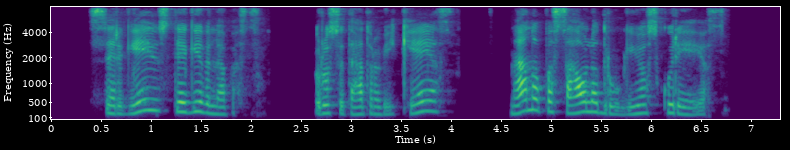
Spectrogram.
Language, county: Lithuanian, Klaipėda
